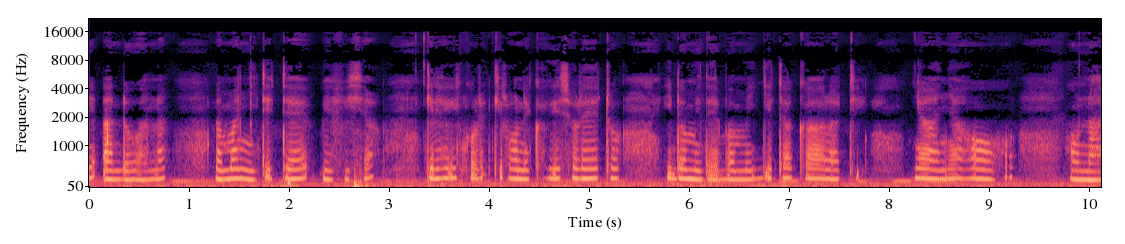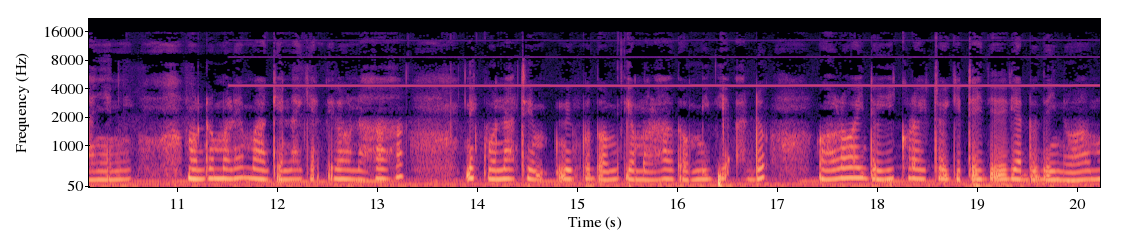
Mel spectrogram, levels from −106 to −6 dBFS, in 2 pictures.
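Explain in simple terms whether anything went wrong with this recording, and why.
A switching supply whistle appears at 11.5 s and lasts to the end. It is a thin, high whine near 4.3 kHz, well below the speech, that wavers slightly. A nearby power supply is switching fast enough to be heard, and its whine leaks into the recording.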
